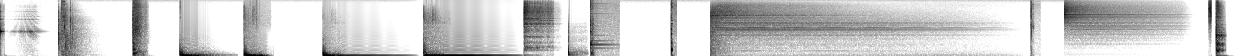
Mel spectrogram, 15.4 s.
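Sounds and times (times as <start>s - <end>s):
Roland MV8800 dirt and grime drum kit: 1.7s - 3.4s, 4.0s - 4.4s, 5.3s - 5.8s, 6.6s - 7.7s.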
